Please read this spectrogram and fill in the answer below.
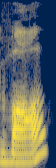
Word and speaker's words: Wahl: The only change, and I don't speak German whatsoever, is that W's they pronounce as V's, like Wahl.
